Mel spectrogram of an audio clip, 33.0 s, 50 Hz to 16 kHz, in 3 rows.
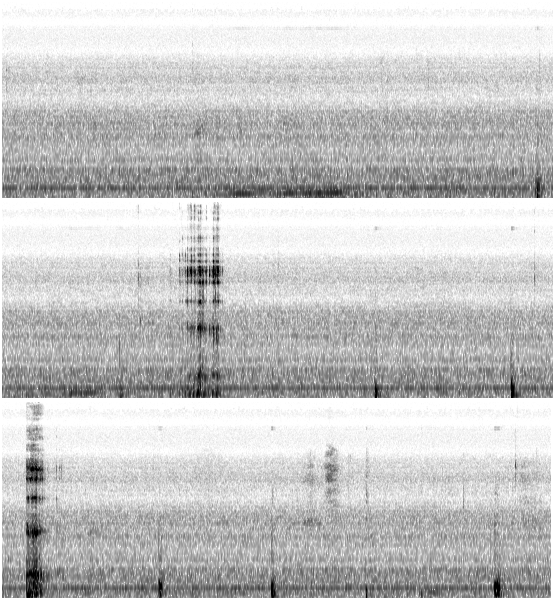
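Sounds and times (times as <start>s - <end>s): person burping: 14.4s - 15.4s, 22.6s - 23.2s.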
